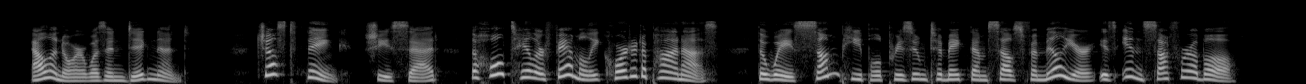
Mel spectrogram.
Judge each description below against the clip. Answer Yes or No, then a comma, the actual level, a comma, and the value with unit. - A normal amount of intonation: No, wide, 7.1 semitones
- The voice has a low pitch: No, high, 230 Hz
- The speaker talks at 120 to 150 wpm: Yes, slow, 135 wpm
